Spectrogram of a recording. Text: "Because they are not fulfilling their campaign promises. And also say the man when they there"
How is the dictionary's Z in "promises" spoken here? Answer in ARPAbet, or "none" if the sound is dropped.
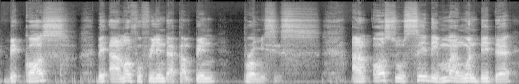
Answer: S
